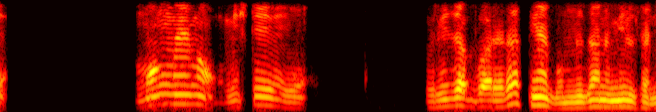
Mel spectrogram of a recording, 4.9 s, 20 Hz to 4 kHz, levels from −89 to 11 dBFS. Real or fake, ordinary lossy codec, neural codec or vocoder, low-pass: fake; Opus, 32 kbps; vocoder, 44.1 kHz, 128 mel bands every 512 samples, BigVGAN v2; 3.6 kHz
